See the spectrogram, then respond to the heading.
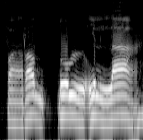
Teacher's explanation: dibaca jelas Tidak berdenggung Baca pendek saja faradum illa Jangan dibaca Tum Illah jangan dipanjangkan pendek saja faradum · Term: izhar syafawi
